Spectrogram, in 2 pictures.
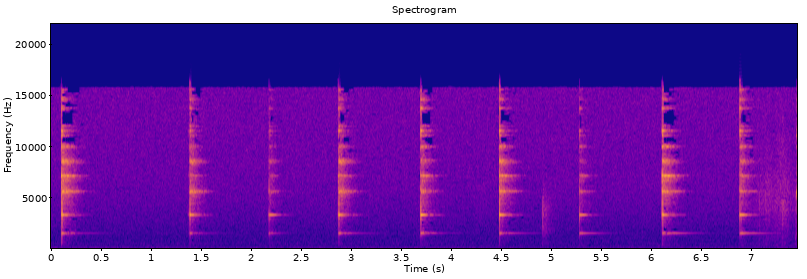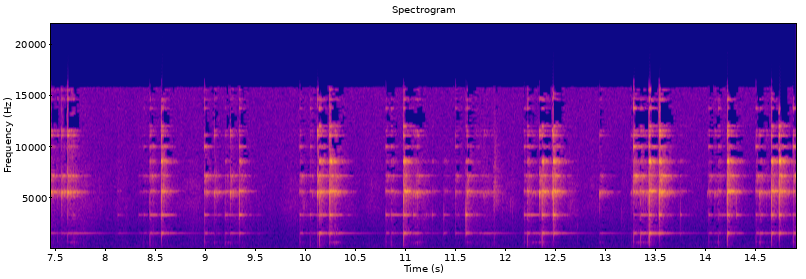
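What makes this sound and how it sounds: Long green nails tap the sides of an empty clear drinking tumbler standing on a rug, making bright, glassy clinks with high ringing tones that fade quickly. The taps start slow and well spaced, then become quicker and more clustered in the second half.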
